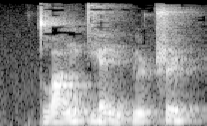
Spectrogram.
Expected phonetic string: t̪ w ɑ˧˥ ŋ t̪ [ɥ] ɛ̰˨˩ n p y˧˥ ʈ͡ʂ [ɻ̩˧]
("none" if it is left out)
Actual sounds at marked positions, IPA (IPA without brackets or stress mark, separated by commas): j, ɻ̩˧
